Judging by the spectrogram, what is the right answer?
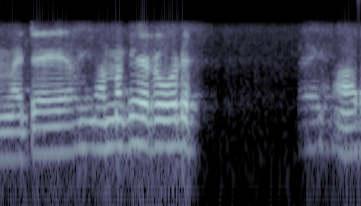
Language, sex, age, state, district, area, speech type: Malayalam, male, 60+, Kerala, Idukki, rural, conversation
